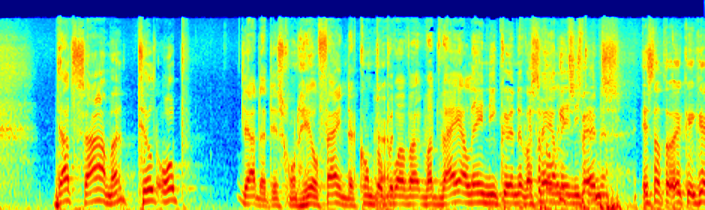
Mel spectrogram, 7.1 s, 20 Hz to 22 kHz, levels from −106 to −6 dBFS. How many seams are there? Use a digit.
2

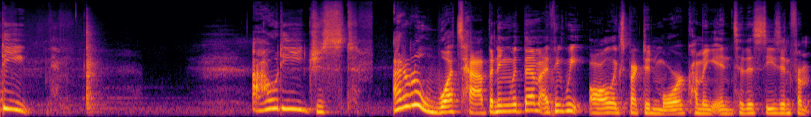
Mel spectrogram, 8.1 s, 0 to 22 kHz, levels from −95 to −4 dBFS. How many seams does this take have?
1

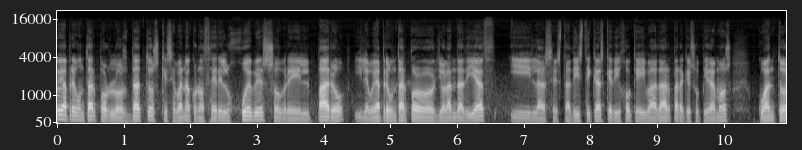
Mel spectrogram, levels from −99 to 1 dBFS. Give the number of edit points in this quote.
1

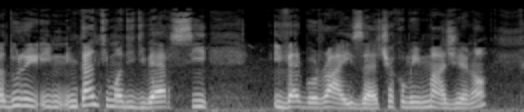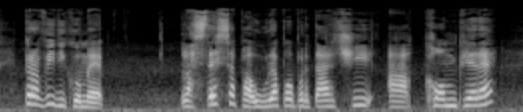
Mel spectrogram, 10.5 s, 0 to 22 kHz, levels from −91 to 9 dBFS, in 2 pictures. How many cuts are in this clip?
0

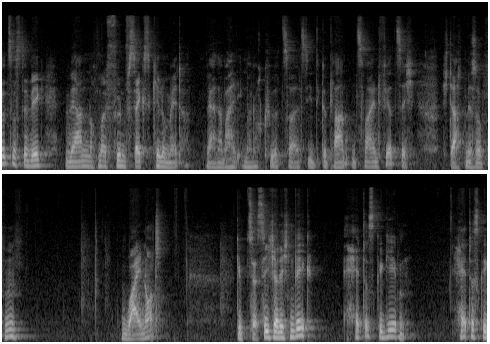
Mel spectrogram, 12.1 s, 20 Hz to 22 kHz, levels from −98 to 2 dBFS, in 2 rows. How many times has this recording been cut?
4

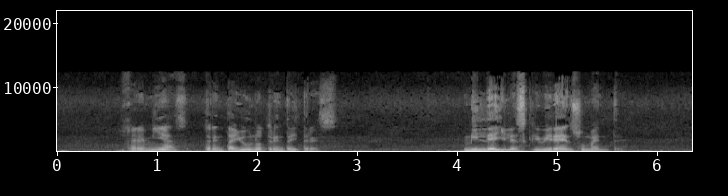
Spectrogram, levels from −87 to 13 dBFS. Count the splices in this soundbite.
2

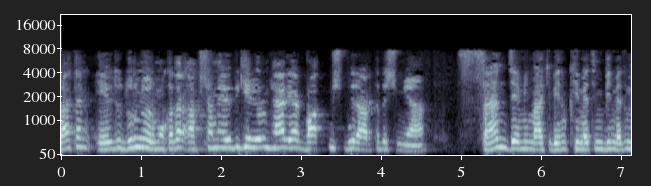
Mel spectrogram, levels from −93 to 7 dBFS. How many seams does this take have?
1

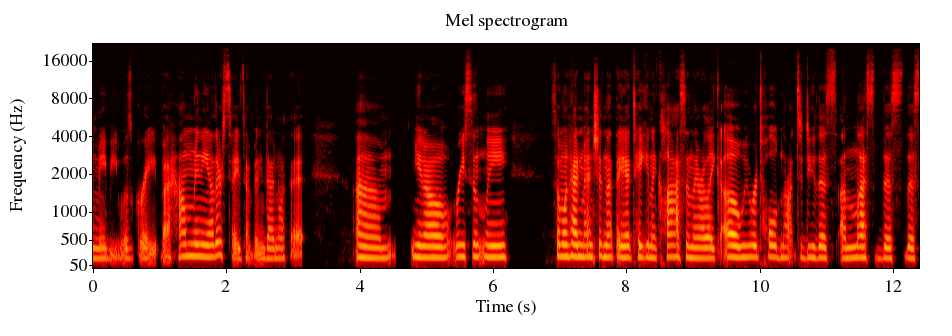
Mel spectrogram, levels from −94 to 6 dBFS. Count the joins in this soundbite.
0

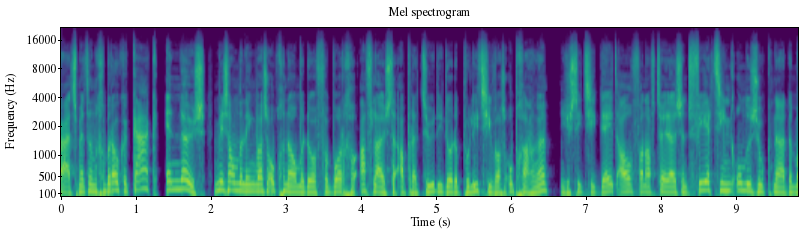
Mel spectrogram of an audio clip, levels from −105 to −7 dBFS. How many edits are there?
1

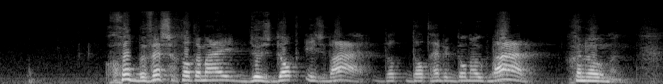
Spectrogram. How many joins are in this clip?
0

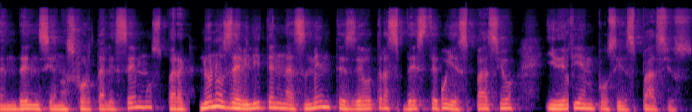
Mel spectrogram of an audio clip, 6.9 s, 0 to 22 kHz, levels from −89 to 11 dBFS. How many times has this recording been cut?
4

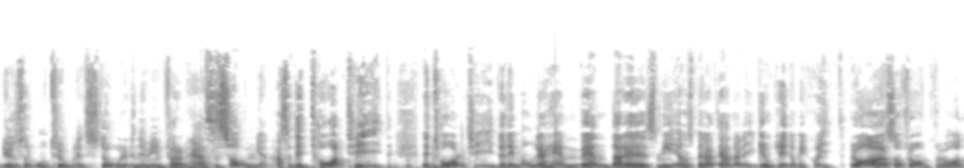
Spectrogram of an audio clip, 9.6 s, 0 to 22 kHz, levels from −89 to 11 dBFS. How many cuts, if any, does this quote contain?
1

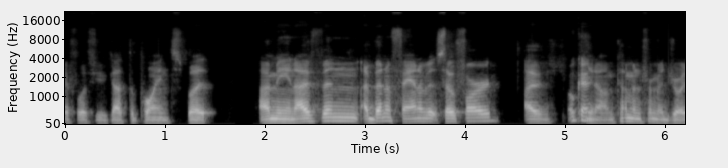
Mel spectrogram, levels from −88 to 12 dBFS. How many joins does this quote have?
1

